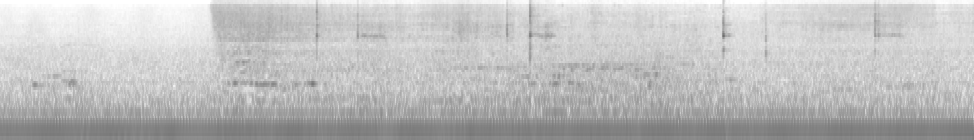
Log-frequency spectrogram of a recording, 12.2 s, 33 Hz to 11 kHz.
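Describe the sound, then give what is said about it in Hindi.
Gram flour and tomato puree sizzle in a pan and are stirred. After a quiet start, a steady frying hiss sets in, broken by several sharp clicks and scrapes of the spoon against the pan. “बेसन लगभग भुन गया है। अब इसमें 10-12 चम्मच या जरूरत के अनुसार प्यूरी डालेंगे।”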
